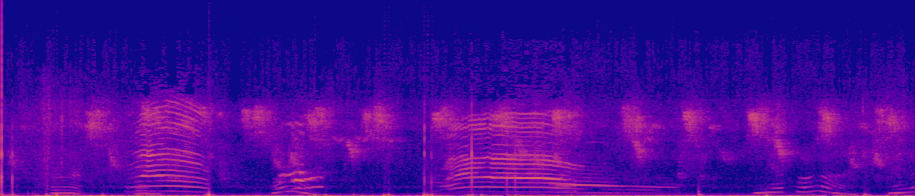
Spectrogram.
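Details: A tabby cat gives a string of short and drawn-out duck-like meows, rising and falling in pitch, apparently asking for food.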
